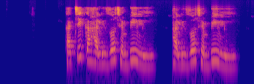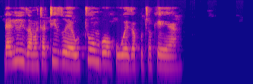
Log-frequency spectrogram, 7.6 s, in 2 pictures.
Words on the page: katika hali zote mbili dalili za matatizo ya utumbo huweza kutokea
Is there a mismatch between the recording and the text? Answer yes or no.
yes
